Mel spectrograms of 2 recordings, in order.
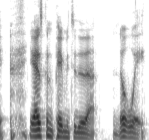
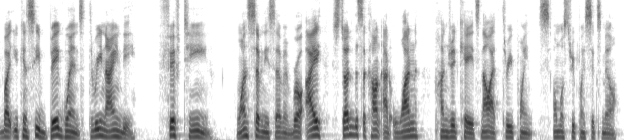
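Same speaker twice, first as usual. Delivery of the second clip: normal talking voice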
